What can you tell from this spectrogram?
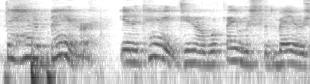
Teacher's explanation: I was told to listen for a sh sound on the S's.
